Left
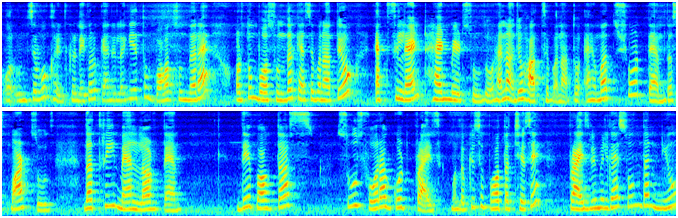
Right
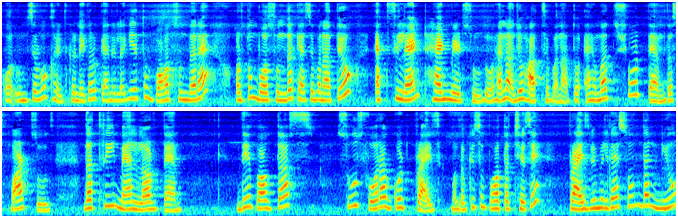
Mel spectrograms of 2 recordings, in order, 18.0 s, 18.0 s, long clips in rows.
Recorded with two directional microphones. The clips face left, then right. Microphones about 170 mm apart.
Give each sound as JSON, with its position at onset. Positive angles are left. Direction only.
{"t": 0.4, "sound": "speech", "side_deg": -30}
